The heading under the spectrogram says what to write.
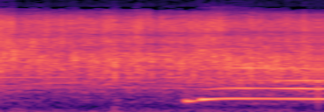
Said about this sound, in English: If that don't deserve an applause, I don't know what do.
